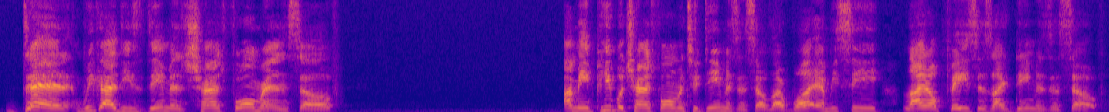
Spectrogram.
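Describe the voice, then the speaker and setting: This young adult man's voice is high and a bit bright, moving at a measured pace as he chats informally as a reaction video host, full of exclamations. The noisy home recording was made on a phone indoors in a small bedroom.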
